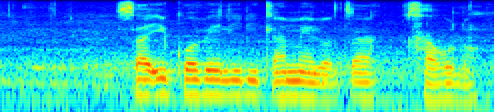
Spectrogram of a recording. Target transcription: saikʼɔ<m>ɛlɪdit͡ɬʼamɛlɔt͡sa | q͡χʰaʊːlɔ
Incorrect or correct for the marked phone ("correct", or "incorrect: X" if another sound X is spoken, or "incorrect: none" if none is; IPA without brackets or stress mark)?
incorrect: b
